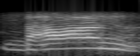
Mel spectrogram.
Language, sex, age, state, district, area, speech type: Hindi, female, 30-45, Uttar Pradesh, Bhadohi, rural, conversation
